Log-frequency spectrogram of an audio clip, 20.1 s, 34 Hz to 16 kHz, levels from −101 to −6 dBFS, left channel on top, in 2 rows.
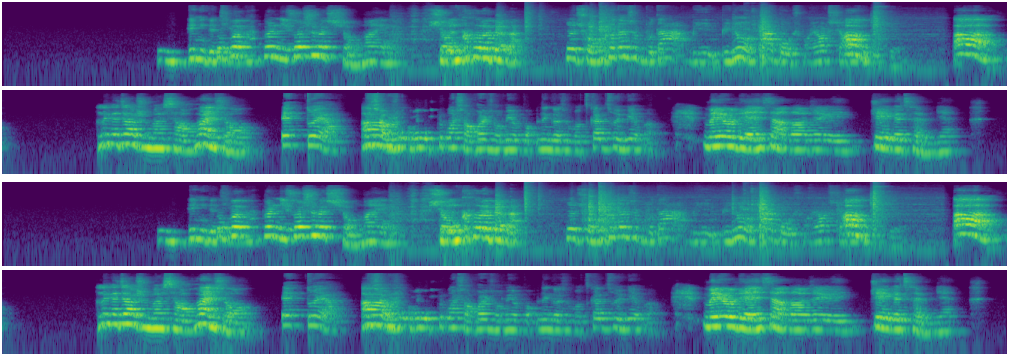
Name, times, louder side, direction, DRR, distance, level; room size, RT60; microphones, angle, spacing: voice 1, 1.5-2.5 4.4-5.0 5.6-8.8 12.8-16.6, left 2 dB, 40° left, 0.4 m, -31 dB
voice 2, 2.1-4.0 4.3-5.2 8.4-8.7 9.5-10.0 11.0-12.5 13.6-14.1 16.8-19.8, right 2 dB, 30° right, 0.6 m, -23 dB
sound 1, 3.9-9.4, right 5 dB, 85° right, 0.6 m, -38 dB
2.4 x 2.1 x 3.0 m
head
